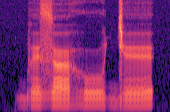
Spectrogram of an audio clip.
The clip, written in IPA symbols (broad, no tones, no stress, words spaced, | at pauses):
bɪzœɦu ɟɪ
